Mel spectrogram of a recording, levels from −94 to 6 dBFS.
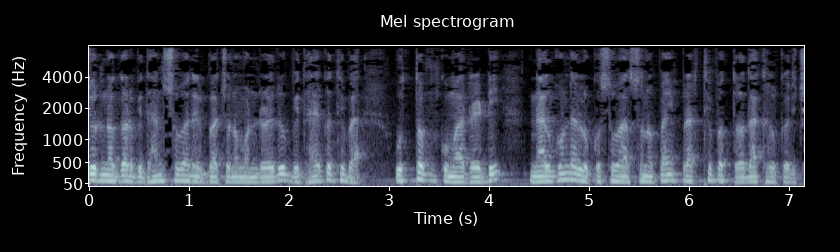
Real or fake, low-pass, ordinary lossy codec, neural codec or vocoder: real; none; none; none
